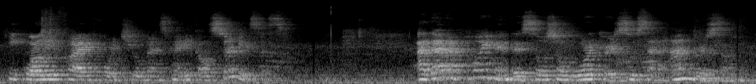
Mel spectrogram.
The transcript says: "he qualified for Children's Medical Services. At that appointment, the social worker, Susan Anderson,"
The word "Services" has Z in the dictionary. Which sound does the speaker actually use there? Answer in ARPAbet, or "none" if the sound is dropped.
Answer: S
